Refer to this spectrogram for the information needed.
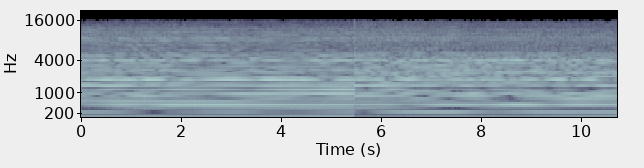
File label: Canning or Cane tenors, Bagpipe; Naill, Robertson, then Sinclair with Canning tenors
